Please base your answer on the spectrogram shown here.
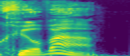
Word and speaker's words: Jehová: No será hasta el tiempo de Moisés que Dios divulgará su nombre formal y personal, Yud-Hei Vav-Hei, que yo pronuncio como Yehove, otros pronuncian como Yahweh o Jehová.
